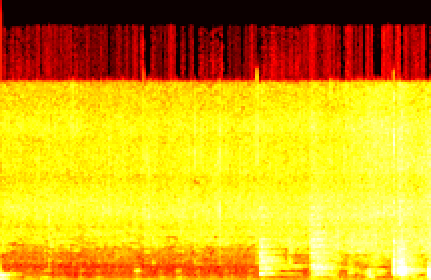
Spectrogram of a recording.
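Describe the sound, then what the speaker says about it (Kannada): Chopped onions fry and are stirred in a pan, a low steady sizzle under occasional scraping of a spoon that grows a little louder toward the end. "ಈರುಳ್ಳಿ ಫ್ರೈ ಆಗಲಿ"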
